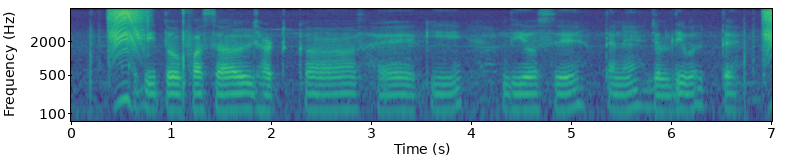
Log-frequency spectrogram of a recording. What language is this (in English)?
Magahi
